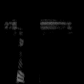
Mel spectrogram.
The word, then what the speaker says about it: six: what are these letters combination of letters K and S for the letter X because the pronunciation of X is so combination of K and S. Okay. So when you try to articulate it, pronounce it, um you must ensure that your audience clearly hears that final, you know, double sound blend.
